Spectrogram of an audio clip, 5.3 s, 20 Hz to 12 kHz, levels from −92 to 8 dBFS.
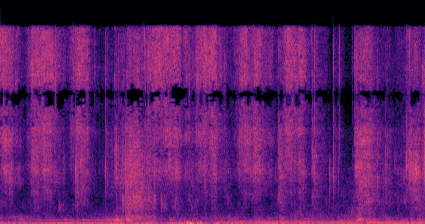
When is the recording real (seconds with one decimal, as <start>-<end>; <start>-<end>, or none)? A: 0.6-2.7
